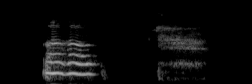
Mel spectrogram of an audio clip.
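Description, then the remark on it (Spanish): A person imitates a cat's meow twice, a clear drawn-out mew followed by a breathier, higher one after a short pause, alone. “Oye, tú, tú no tienes que maullar tampoco.”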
